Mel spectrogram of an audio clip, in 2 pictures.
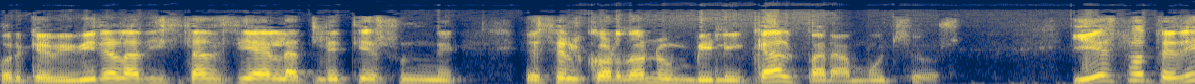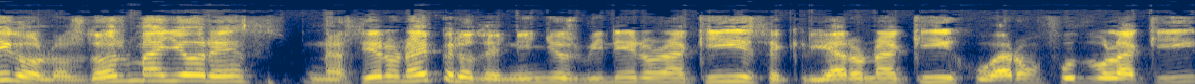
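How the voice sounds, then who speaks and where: A man talks at a high pitch, his intonation lively. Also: moderate pace. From Basque Country, Lemoa (Biscay). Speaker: radio station owner, football club owner. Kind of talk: phone interview.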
